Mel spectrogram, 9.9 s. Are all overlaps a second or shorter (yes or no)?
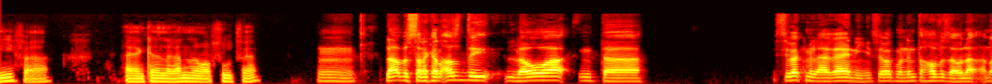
yes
